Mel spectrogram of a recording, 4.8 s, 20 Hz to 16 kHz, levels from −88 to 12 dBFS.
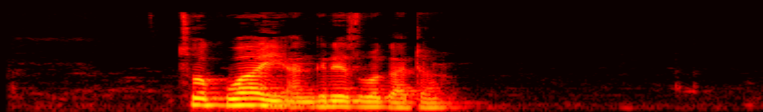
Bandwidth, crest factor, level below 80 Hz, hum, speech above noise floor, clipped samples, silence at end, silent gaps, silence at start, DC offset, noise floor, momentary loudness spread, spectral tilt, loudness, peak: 11.5 kHz; 18 dB; -66 dBFS; none; 50 dB; under 0.1%; 1.95 s; none; 1.1 s; under 0.1%; -71 dBFS; 16 LU; -7 dB/octave; -22 LUFS; -6 dBFS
